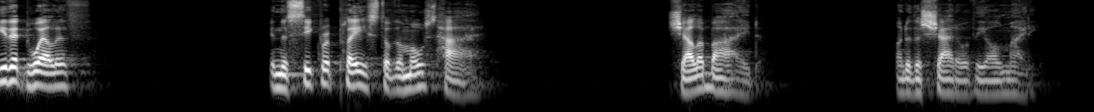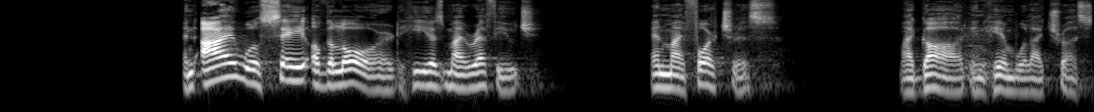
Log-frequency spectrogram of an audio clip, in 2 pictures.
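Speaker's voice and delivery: very slow, measured, deliberate, word by word. Sharing the word of the lord with listeners: very slow and deliberate. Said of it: "I'm going to do it very slow and very deliberate".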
